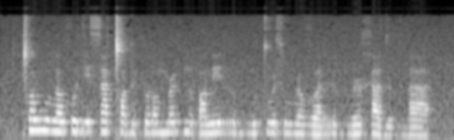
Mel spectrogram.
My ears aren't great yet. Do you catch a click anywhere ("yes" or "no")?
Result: yes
